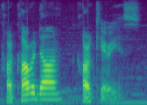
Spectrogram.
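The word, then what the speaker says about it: Carcharodon carcharias: all the major oceans their scientific name is pronounced carcavedon carcarius their mass can be around 1 500 pounds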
